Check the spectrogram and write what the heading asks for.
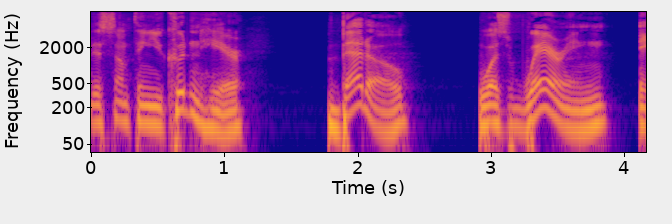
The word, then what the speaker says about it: Beto: to pronounce it now it's Beto Beto yeah it's like saying Roberto you just dropped a row and the earth Beto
